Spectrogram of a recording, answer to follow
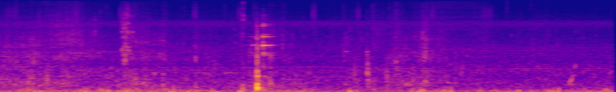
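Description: Water lapping against a small boat's hull, with a low wind rumble on the microphone. Scattered clicks and knocks run through it, the loudest a sharp knock about two and a half seconds in.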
